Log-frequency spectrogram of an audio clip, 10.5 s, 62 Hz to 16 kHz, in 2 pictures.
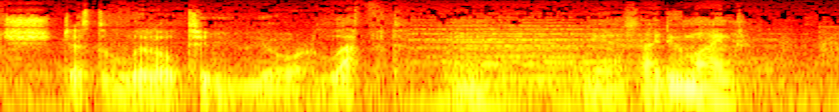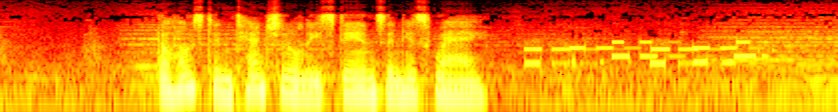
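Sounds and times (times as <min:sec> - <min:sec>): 
faint steady hum: 0:00.0 - 0:10.4
speech: 0:00.4 - 0:04.8, 0:06.2 - 0:08.4
telephone keypad dialing tones: 0:08.5 - 0:10.0.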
